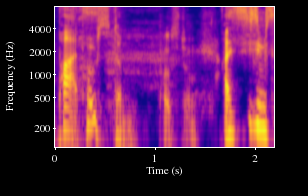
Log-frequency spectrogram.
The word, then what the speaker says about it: Postum: a whole conversation based around the spreading of lies, and you pronounced it wrong, and now we all think it's called Potsum.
